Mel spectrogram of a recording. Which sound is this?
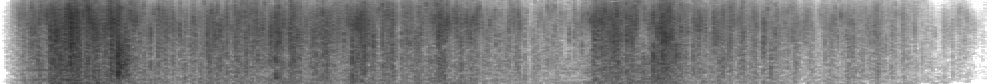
zombie eating lukewarm guts
This is a recording of a zombie slurping up the guts of a victim killed a few moments ago.
zombie, ripping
